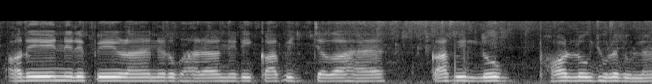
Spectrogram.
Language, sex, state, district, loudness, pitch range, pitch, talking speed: Bundeli, male, Uttar Pradesh, Budaun, -14 LUFS, 155-170 Hz, 165 Hz, 185 wpm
